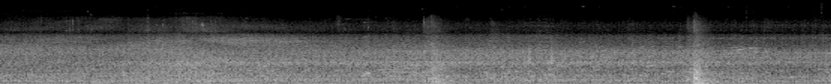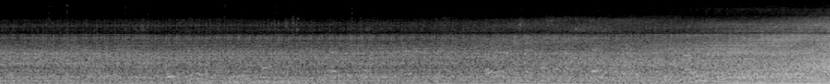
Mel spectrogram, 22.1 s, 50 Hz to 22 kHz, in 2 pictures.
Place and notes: Berlin: Vermessungspunkt Maybachufer / Bürknerstraße - Klangvermessung Kreuzkölln ::: 07.07.2012 ::: 01:07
